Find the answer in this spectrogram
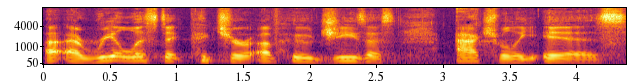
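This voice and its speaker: A man with a Southern US accent speaks fairly slowly in a fairly high pitch. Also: very clean recording, silent background. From Mississippi, US South. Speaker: pastor. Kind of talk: sermon.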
